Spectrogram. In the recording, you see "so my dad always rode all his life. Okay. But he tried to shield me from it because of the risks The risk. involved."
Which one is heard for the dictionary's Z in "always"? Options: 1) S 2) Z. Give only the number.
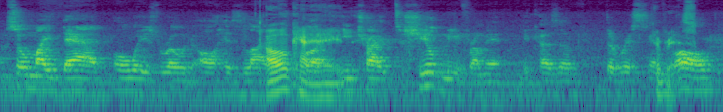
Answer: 2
